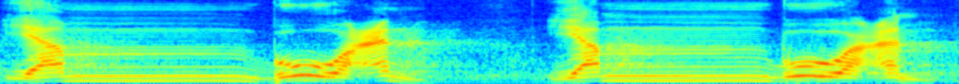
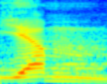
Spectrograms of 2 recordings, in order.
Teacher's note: nun sukun atau tanwin ini berubah menjadi mim kecil yang dibaca adalah mimnya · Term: qalb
